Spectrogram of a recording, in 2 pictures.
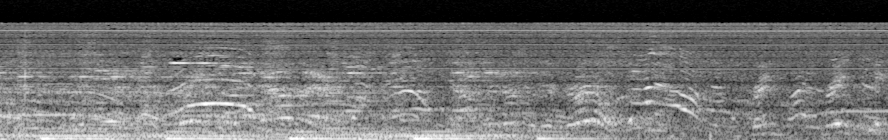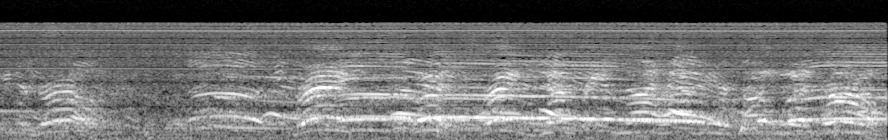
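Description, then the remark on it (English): A vocal baseball stadium crowd at a night game involving the Captains keeps up a steady wash of overlapping shouts, calls and chatter, with a low rumble underneath during the first few seconds. “Well, the crowd is... They're adventurous tonight, getting after it. Vocal”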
